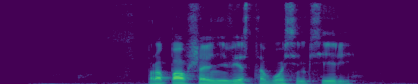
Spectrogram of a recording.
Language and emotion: Russian, neutral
